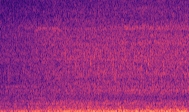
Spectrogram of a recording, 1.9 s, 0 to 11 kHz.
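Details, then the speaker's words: Monte Carlo after sitting, with 38° timing, idling about 850 rpm: steady even low rumble with no misses or stumbles; a clean, healthy idle. "850 RPM. It's actually mid. Does it sound good? Sounds good."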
